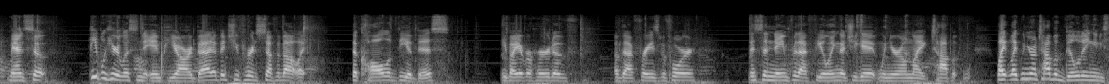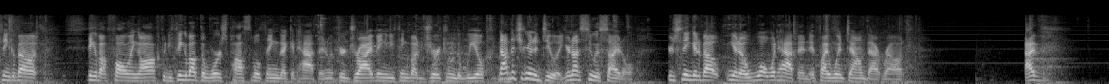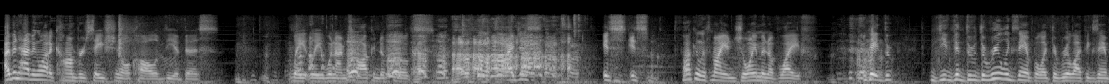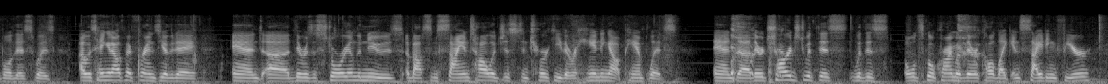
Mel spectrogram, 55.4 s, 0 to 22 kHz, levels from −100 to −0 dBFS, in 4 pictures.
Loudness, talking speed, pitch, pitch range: -30 LUFS, 210 wpm, 165 Hz, 150-185 Hz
